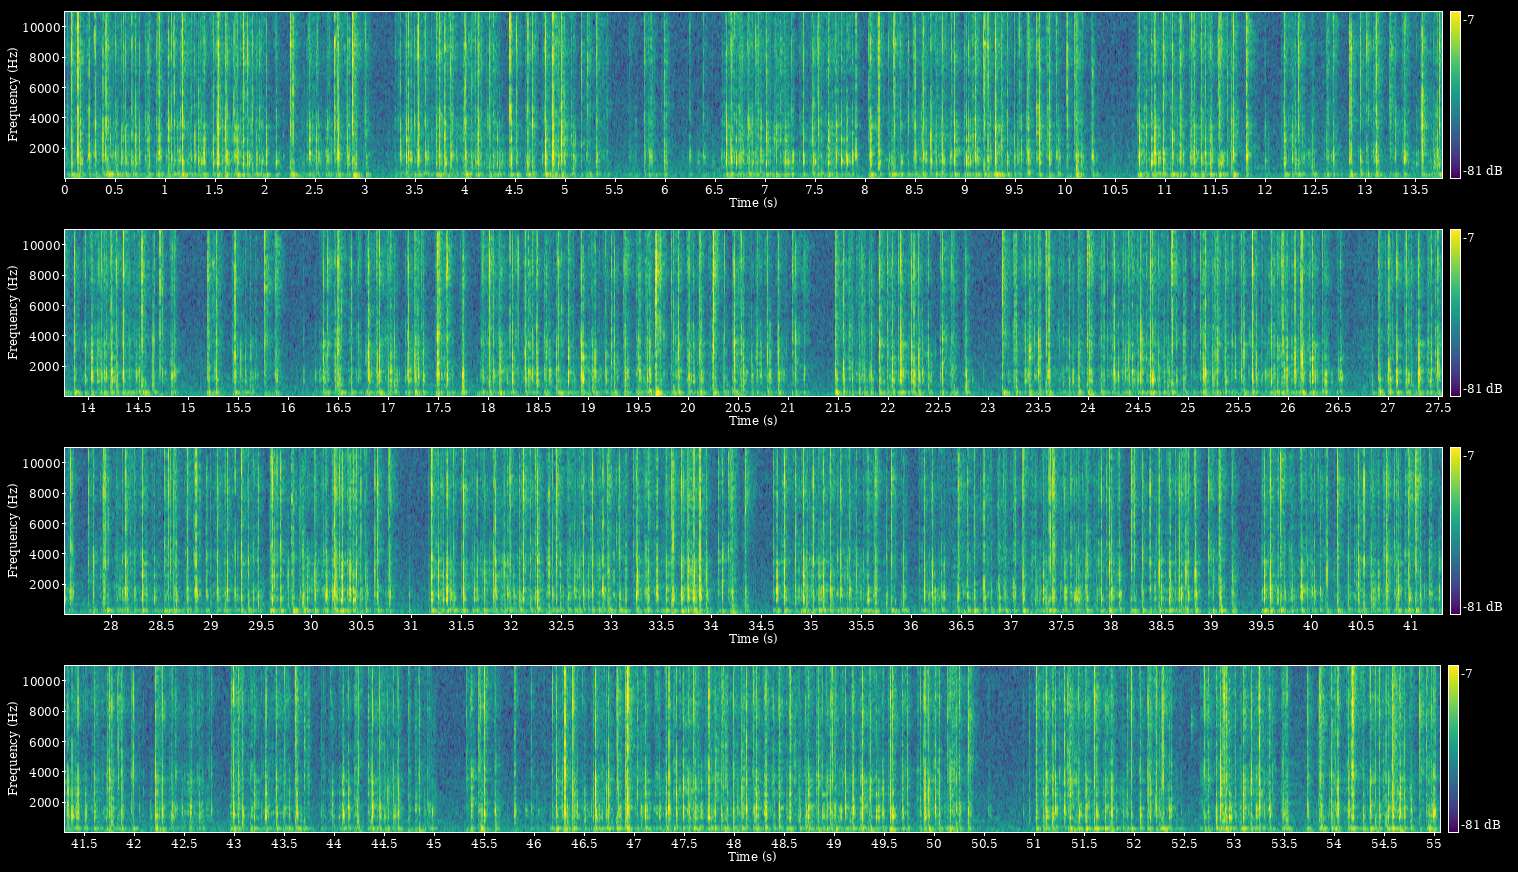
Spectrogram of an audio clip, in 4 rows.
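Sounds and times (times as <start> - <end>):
typing on computer keyboard: 0.0 - 55.0.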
